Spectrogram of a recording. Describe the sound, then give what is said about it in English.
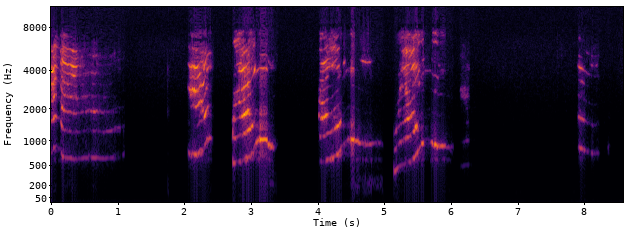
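A person's voice imitates a cat as a party trick, giving a series of drawn-out, wavering meows and short mews in quick succession, fairly loud, with a faint final mew after a pause. “My party trick is to imitate a cat.”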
